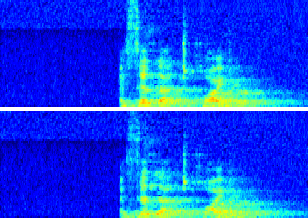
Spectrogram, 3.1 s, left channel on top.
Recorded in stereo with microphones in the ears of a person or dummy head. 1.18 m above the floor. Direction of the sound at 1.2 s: 65° left (ahead or behind).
